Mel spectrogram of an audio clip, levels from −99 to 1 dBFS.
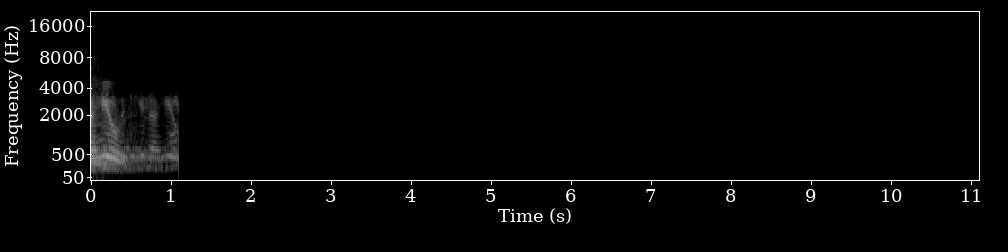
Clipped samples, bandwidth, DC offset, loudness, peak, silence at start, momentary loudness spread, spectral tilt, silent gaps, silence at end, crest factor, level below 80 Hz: under 0.1%; 4.5 kHz; under 0.1%; -52 LUFS; -34 dBFS; 0 s; 16 LU; 0 dB/octave; none; 10 s; 26 dB; under -90 dBFS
